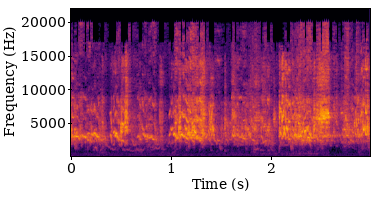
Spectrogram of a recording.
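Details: Breeding budgerigars calling in rough, scratchy squawk bursts roughly once a second, each burst loud and broad, with brief quieter gaps between.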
